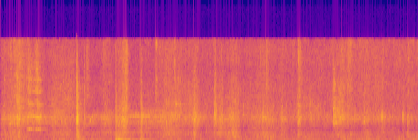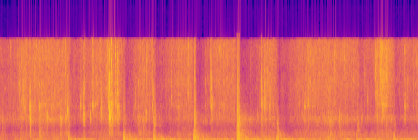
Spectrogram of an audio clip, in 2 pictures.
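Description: Honey bees buzzing close by, a steady hum that grows louder in the second half, with scattered clicks and knocks from the hive box and comb being handled.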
